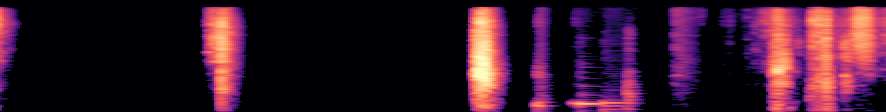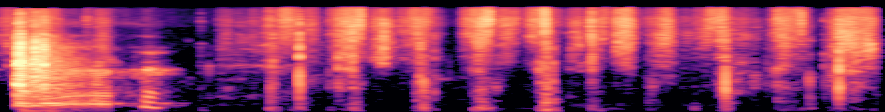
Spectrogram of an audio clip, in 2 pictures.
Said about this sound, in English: Okay, you have to forgive me, it's gonna be quite loud as I'm shuffling this deck, I find.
